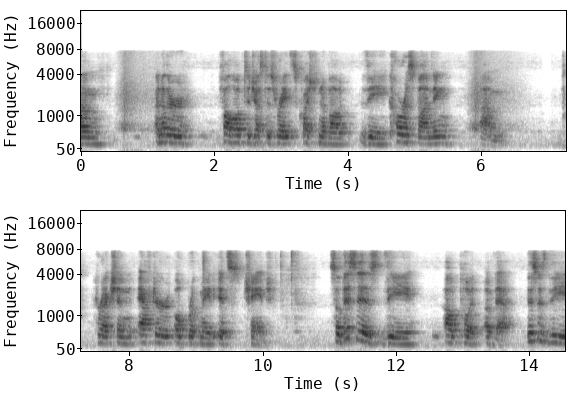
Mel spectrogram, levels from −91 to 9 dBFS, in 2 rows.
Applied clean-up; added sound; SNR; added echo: neural separator model SepFormer DNS4.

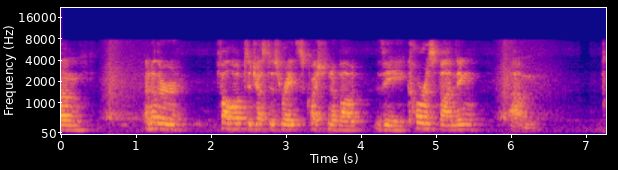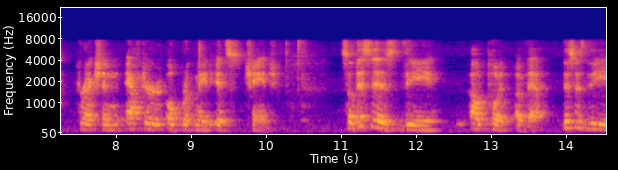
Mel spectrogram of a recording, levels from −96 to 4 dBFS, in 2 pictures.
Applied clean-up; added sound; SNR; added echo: none; Whoosh, swoosh, swish; 18 dB; reverberation time 0.3 s.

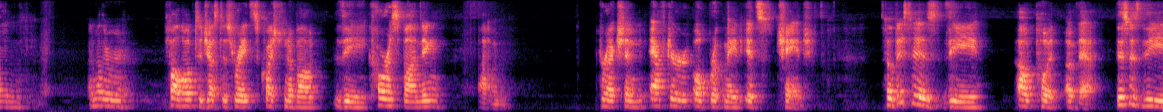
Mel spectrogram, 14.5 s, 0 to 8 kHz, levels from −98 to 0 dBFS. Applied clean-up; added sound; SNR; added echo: neural mask model DeepFilterNet 3.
